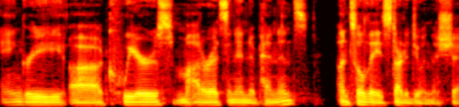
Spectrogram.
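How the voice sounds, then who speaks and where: A man with a New England accent and a very deep, low pitch, at a moderate pace, in a very clean recording with a silent background. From New Hampshire. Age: 40s. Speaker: audio drama creator. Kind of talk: casual chat. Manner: animated.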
